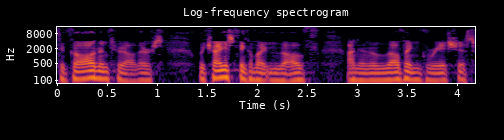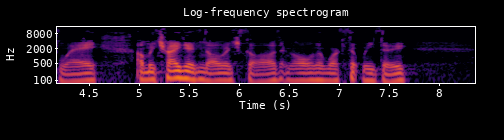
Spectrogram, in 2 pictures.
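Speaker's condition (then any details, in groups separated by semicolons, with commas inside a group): Cleft palate; speech not that clear at times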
